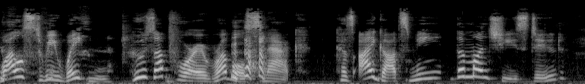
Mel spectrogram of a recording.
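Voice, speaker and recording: A put-on character voice drawls at a fairly slow pace and a fairly high pitch, with very wide pitch swings. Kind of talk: comic overacting. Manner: drawling slacker dude-speak.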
